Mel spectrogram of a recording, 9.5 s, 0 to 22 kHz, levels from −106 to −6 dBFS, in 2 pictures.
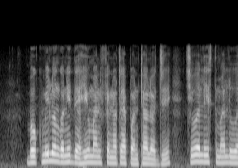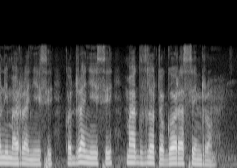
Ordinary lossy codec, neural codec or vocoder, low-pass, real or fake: none; none; 7.2 kHz; real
